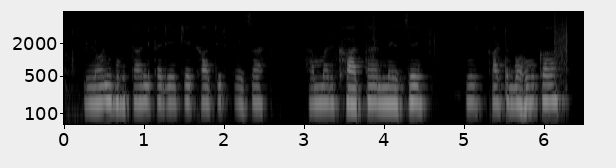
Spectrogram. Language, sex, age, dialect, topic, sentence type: Magahi, male, 25-30, Western, banking, question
